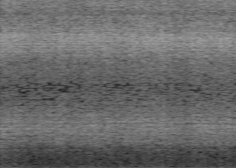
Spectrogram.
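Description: A pressure cooker hisses steam in a steady, unbroken rush, close and fairly loud, with no pauses or voices.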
